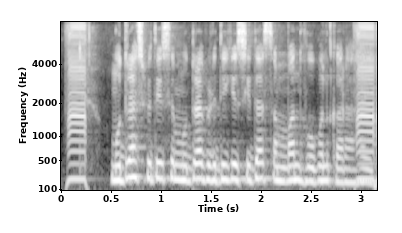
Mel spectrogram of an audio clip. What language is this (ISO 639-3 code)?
mag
